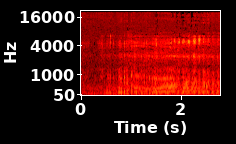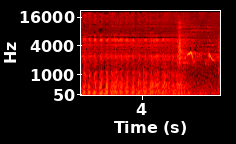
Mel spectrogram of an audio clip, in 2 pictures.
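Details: Sleeping dog, possibly dreaming, makes a sustained rough, rattling snore with a few snorty breaths near the end; ordinary snoring with faint room noise.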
